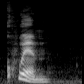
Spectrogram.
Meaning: 1. The female genitalia; the vulva 2. An extremely unpleasant or objectionable person
- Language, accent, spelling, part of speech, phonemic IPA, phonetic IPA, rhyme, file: English, Received Pronunciation, quim, noun, /kwɪm/, [kʰw̥ɪm], -ɪm, En-uk-quim.ogg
